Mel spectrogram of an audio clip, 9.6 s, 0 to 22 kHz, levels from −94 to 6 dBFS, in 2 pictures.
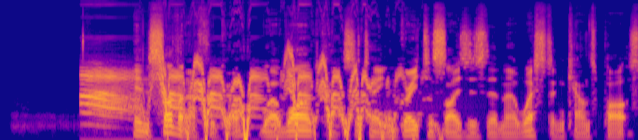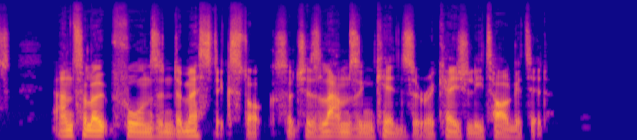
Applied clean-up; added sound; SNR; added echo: classical method spectral subtraction.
